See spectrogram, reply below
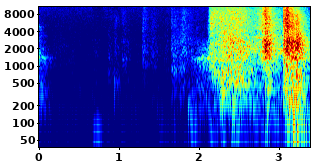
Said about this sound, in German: in seiner Prenzlauer Bergbutze da den knarzenden Türen, den knarzenden Dielen.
